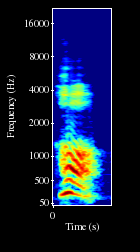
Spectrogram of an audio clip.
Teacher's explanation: এই কারণে এটা হচ্ছে আমার না, স্বরধ্বনি না, কিন্তু বায়ু কণ্ঠনালী থেকে সরাসরি একবারে বের হয়ে আসে, এই জন্য এটাকে আমরা বলি হচ্ছে কণ্ঠনালীয় ব্যঞ্জন, আর কণ্ঠনালীয় হচ্ছে হ।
